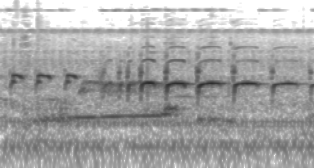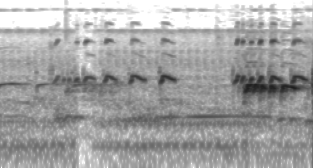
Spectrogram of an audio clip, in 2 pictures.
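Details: Female zebra dove giving a long call used as a lure to attract males: series of short hooked cooing notes, repeated rapidly in bursts, with a lower drawn-out tone beneath and brief pauses between phrases.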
